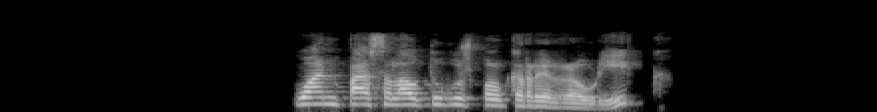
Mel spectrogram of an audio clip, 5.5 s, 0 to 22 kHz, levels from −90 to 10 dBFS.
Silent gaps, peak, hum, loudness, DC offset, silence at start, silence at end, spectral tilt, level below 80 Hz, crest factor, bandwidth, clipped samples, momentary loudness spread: 4.02-4.07 s; -2 dBFS; none; -17 LUFS; under 0.1%; 1.85 s; 1.35 s; -5 dB/octave; -64 dBFS; 20 dB; 7.8 kHz; under 0.1%; 10 LU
